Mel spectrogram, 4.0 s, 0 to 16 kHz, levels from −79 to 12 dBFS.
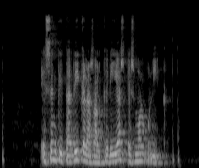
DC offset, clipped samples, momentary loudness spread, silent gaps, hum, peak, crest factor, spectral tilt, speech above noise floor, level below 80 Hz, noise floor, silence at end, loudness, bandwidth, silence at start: under 0.1%; under 0.1%; 9 LU; none; none; -8 dBFS; 18 dB; -5 dB/octave; 45 dB; -64 dBFS; -70 dBFS; 0.4 s; -25 LUFS; 11.5 kHz; 0.05 s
